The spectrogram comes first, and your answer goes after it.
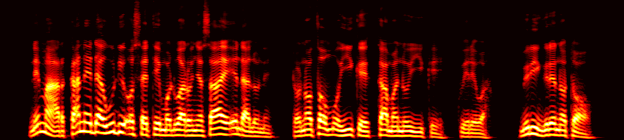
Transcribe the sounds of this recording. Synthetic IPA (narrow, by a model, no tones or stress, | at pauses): nɪmarkanɛdaudiɔsɛtɪmɔdwaɾɔɲasajeːndalonɛ | tɔnɔt̪ɔmojikekamanojikḛkweɾewa̰ | miɾiŋɡɾenɔtɔɔ̰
